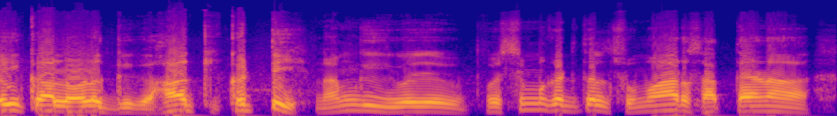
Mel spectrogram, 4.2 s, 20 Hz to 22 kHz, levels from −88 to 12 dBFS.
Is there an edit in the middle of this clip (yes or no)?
yes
